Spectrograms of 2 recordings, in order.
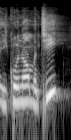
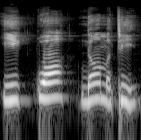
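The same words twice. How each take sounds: First: Said in the usual way. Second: "이코노미티" very slowly, broken into syllables; "이코노미티" drawn out for learners to follow; syllable-by-syllable pronunciation. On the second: Shown as a demonstration. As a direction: model "이코노미티" slowly, part by part. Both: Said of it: "발음해보세요".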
